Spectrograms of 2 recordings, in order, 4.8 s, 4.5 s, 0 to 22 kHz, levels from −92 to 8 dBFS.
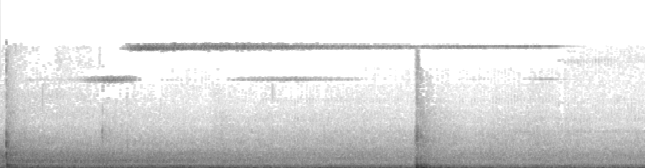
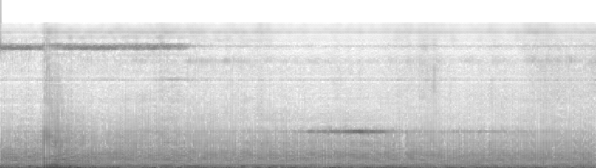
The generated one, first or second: second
